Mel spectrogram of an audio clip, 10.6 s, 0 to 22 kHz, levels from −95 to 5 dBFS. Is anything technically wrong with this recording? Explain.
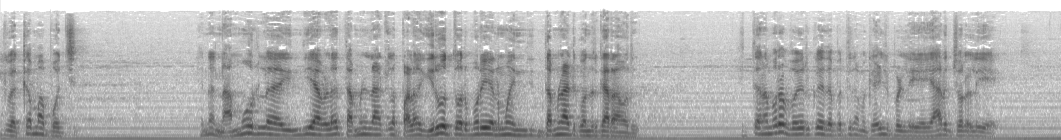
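No, nothing stood out as technically wrong on listening.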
